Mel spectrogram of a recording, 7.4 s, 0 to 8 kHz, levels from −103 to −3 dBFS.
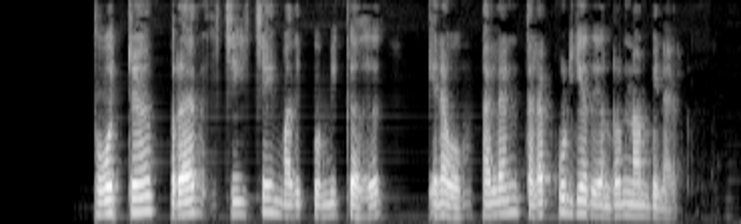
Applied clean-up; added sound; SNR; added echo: neural mask model DeepFilterNet 3.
